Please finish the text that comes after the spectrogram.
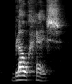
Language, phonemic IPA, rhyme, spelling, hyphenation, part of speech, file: Dutch, /blɑu̯ˈɣrɛi̯s/, -ɛi̯s, blauwgrijs, blauw‧grijs, adjective, Nl-blauwgrijs.ogg
- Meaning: blue-grey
